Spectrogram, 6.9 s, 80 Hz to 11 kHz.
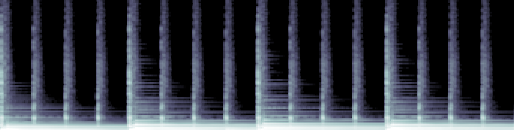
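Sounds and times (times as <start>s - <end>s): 
accompaniment of major triads moving between E and A-flat: 0.0s - 6.8s.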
